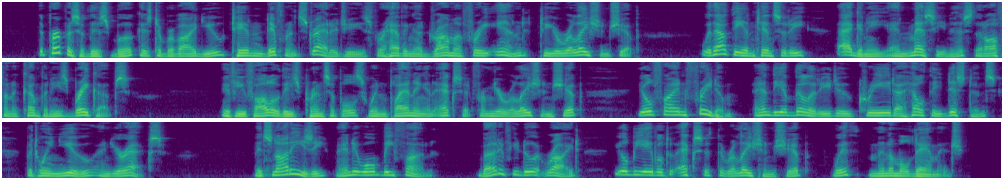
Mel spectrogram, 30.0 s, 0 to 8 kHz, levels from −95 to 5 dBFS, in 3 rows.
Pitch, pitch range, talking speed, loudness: 135 Hz, 120-165 Hz, 165 wpm, -22 LUFS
